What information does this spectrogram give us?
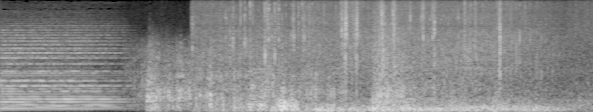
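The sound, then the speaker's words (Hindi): A brief sustained musical tone gives way to a loud, steady downpour of rain, with rumbling thunder and sharp crackling bursts scattered through the storm. “माँ, माँ, दरवाजा जल्दी खोलो, हम बारिश में पूरी तरह भीग गए हैं, जल्दी आओ।”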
